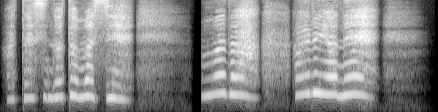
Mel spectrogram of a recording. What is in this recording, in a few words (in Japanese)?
Voice win barely, jp; ilulu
